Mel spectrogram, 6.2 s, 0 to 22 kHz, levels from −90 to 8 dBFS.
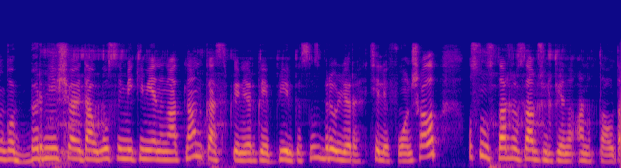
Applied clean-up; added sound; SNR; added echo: neural mask model DeepFilterNet 3.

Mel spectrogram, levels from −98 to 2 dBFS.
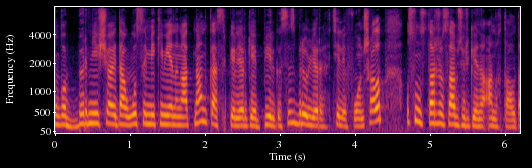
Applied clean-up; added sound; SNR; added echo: none; none; none; none.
